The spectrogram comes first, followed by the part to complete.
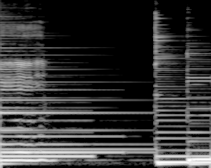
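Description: Acoustic guitar chord ringing and fading away, then a new chord struck sharply about one and a half seconds in.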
